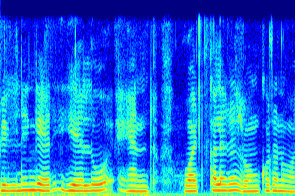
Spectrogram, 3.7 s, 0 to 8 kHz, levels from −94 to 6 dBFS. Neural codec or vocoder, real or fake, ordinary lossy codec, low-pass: none; real; none; 7.2 kHz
